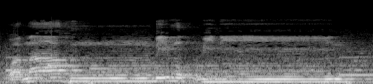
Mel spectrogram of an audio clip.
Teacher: huruf mim itu bacaannya disembunyikan dalam huruf ba dengan merenggangkan sedikit bibir dan digunakan selama 2 harakat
